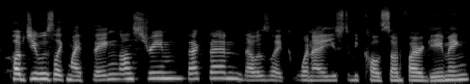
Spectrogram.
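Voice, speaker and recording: A Spanish accent in dry, close sound with no echo, on a very clean recording with a silent background. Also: woman. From Costa Rica. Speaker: Twitch streamer and drummer. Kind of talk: casual interview. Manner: halting, many fillers.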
